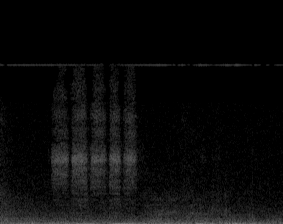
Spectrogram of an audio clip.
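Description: Near silence, broken about half a second in by a brief, faint rubbing of a duster on a chalkboard: a few quick scrubbing strokes lasting about half a second.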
